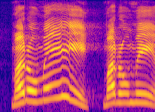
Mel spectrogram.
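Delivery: high call of Marumi, falling; mock leper's cry; acted cry of unclean. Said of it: "laging isisigaw ng".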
